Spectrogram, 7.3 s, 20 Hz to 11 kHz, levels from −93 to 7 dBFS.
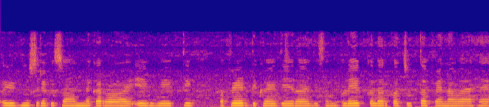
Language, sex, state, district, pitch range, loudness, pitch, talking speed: Hindi, female, Rajasthan, Bikaner, 210-220 Hz, -18 LUFS, 215 Hz, 180 wpm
